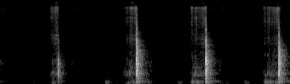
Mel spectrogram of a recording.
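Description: Four separate, crisp knife chops land on a cutting board as a red onion is chopped very finely. The strikes are close and evenly spaced with short silences between them.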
